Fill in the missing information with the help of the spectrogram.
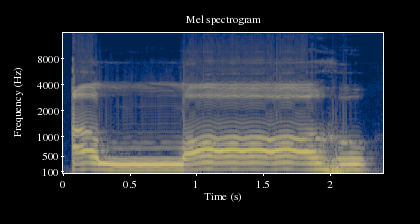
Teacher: আল্লাহু, লা বলা যাবে না, মোটা করে পড়তে হবে।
